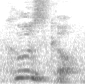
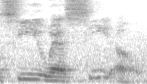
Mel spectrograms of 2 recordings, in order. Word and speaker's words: Cusco: Now, it's spelled, it used to be spelled C-U-Z-C-O, Cusco. And some people still pronounce it Cusco. It is now spelled C-U-S-C-O, and it's Cusco.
